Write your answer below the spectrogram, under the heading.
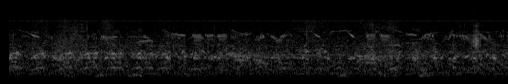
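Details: Common crane flock, many overlapping honking, trumpeting calls forming a continuous dense chorus throughout, with scattered higher squeaky notes above; no other clear sounds.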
